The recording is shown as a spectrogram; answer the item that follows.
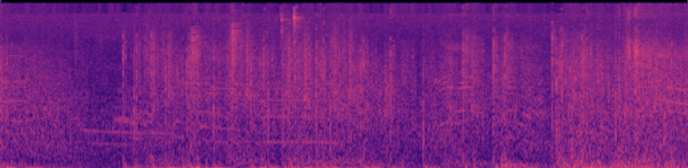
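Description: Continuous loud battlefield gunfire and booming artillery from the Civil War strategy game Ultimate General, depicting the Second Battle of Bull Run. Dense volleys and rumbling blasts roll on without pause.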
